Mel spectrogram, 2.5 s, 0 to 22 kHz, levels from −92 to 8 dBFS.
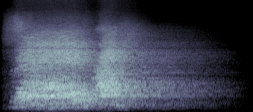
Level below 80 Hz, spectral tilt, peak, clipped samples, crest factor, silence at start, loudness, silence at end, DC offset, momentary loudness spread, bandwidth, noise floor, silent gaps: -78 dBFS; -0.5 dB/octave; -2 dBFS; under 0.1%; 16 dB; 0.1 s; -15 LUFS; 0.8 s; under 0.1%; 19 LU; over 20 kHz; -59 dBFS; none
